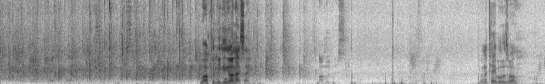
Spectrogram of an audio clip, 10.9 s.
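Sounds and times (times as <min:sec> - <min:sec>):
audience applause welcoming a guest at a morning gathering: 0:00.0 - 0:06.4
speech: 0:04.0 - 0:05.2, 0:09.8 - 0:10.5.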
